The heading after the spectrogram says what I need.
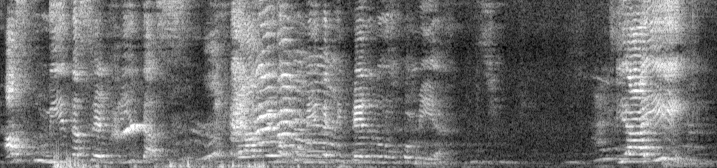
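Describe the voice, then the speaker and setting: A woman preaches her testimony, her voice pitched very high. She tells her story with animated energy and frequent laughter. The recording is distant and booming in a heavily echoing hall, with clear background noise. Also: slow pace, long pauses. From Minas Gerais, Brazil. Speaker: missionary. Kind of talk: testimony sermon to a congregation. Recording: very echoey hall, distant mic, noisy.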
